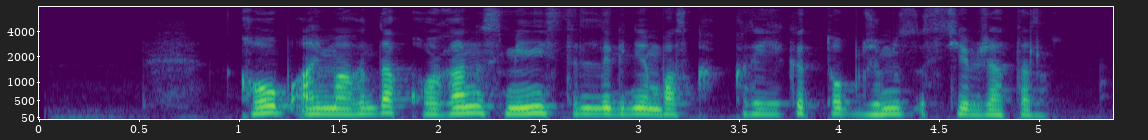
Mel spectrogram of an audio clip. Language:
Kazakh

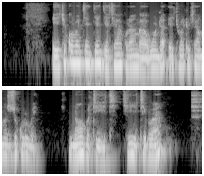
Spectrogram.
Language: Ganda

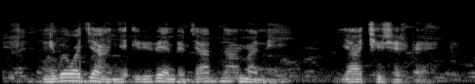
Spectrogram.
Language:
Kinyarwanda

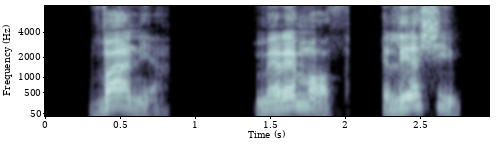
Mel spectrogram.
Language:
Luo (Kenya and Tanzania)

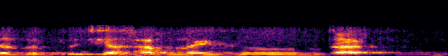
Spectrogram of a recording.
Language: Bodo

